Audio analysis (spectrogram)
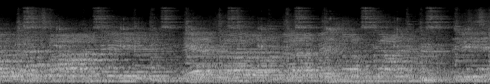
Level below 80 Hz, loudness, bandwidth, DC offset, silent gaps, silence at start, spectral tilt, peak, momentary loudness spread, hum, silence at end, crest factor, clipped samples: -48 dBFS; -21 LUFS; 16 kHz; under 0.1%; none; 0 s; -4.5 dB/octave; -8 dBFS; 3 LU; none; 0 s; 14 dB; under 0.1%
